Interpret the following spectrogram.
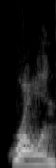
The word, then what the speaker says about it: ghrelin: And that other one that I can't remember or pronounce, Ghrelin. Yes. Ghrelin? Yes, ghrelin. Think of gremlin, and that'll probably just confuse you.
